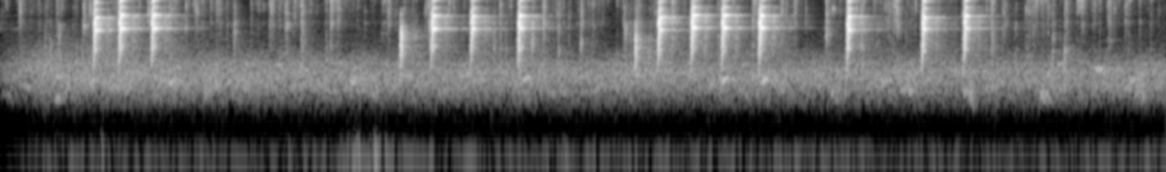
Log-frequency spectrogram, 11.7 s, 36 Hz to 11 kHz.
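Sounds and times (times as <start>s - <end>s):
common blackbird Turdus merula metallic chink calls: 0.9s - 1.8s, 4.0s - 5.5s, 6.4s - 7.9s, 8.5s - 10.0s.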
